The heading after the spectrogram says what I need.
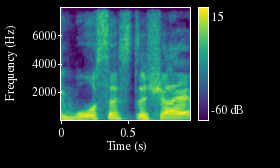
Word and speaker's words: Worcestershire: No, they say Worcestershire.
